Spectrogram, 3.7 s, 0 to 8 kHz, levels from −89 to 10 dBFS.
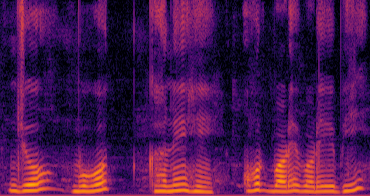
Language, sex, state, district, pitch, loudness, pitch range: Hindi, female, Madhya Pradesh, Bhopal, 225 Hz, -19 LUFS, 210-250 Hz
